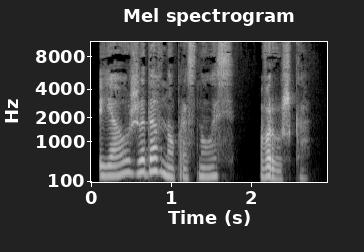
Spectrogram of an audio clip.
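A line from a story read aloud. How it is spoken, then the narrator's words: Gentle chiding. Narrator (Russian): мягко пожурил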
